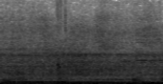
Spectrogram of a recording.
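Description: A steady, low engine hum.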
